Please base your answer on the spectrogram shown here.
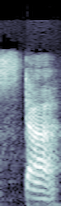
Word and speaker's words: stuck: So there's something still about you, this U sound that is, like, for you, it's somewhere in between, like, an ah and ah. You're going, like, stuck. Mm-hmm. And it has to be more of an ah sound, stuck.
